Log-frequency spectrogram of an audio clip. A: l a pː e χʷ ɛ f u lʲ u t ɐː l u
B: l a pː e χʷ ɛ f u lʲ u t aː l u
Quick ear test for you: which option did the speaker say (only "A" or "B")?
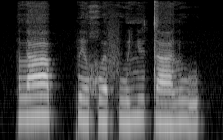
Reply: B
